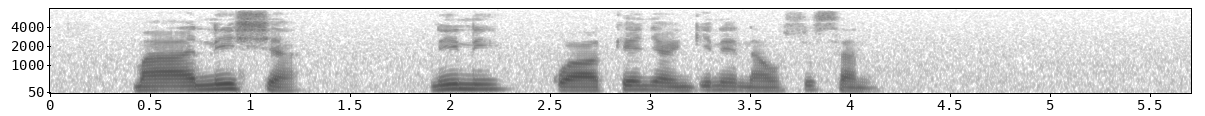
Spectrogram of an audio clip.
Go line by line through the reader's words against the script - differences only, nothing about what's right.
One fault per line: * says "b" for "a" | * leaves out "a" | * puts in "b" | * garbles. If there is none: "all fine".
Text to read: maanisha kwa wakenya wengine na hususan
* puts in "nini"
